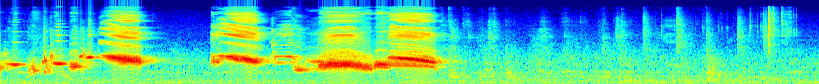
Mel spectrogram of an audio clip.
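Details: Magpie sing-off at Woronora Native Rescue between a rescued male and a local wild magpie pair. Loud, rich carolling phrases with harsh, buzzy overtones arrive in bursts over four seconds, followed by near silence.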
